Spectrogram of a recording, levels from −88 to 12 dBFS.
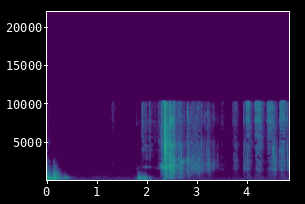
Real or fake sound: fake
